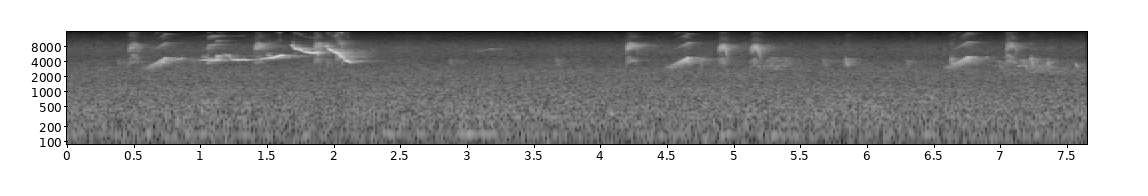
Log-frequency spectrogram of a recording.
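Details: Yellow-olive flycatcher (Tolmomyias sulphurescens) giving sharp, high, upslurred whistled notes, several run close together in the first two seconds, then further single rising notes spaced a second or two apart, over steady faint background hiss.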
